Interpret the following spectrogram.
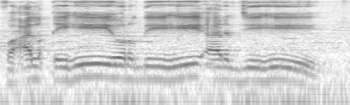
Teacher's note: Semua hak domir ini dibaca panjang dua ketuk kecuali fa'alqihi ini satu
